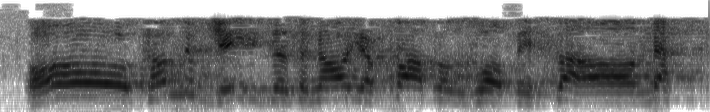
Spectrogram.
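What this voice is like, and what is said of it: Imitates a TV preacher's voice. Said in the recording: “my preacher impersonation on TV. I thought it was pretty good.”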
